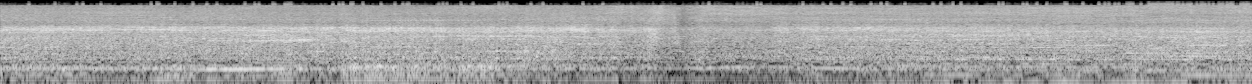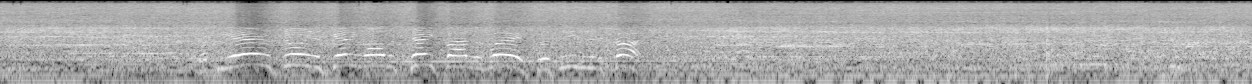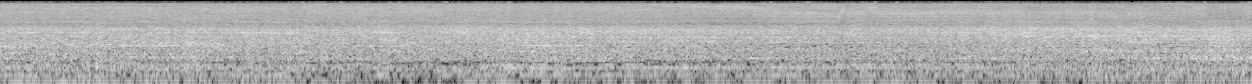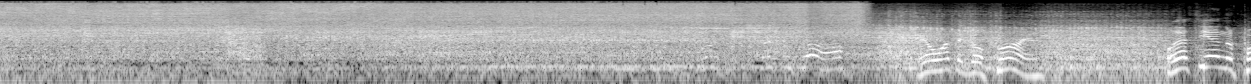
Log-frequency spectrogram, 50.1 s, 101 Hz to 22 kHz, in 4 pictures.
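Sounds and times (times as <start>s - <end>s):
power saw running: 0.0s - 50.0s
blown air hissing: 14.4s - 19.7s.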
